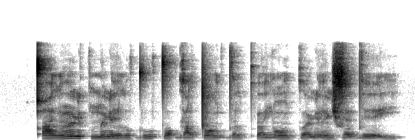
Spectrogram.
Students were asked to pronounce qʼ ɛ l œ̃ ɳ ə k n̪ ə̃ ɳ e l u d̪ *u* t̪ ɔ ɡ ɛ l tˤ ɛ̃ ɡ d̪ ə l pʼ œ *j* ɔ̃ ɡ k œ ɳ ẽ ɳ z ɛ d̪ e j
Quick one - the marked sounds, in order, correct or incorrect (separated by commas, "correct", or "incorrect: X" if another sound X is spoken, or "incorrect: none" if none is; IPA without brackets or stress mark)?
correct, correct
